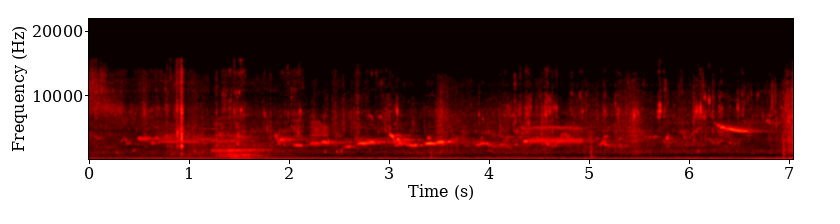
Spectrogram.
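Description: Birds chirping in a series of short, wavering calls, most of them in the middle of the stretch, with a short falling whistle near the end, over a steady low rumble.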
